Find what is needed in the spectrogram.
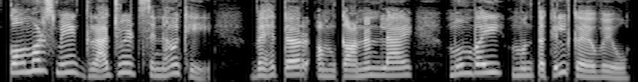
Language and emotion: Sindhi, neutral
